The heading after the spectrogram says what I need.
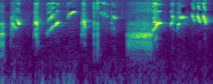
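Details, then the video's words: Varied song of a male Javan myna calling young companions, with looping whistles, sharp clicks, a broad harsh rasping burst and bright rising whistled notes. "Kicauan Jalak Kebo Jantan Memanggil Kawan Jalak Kebo Muda"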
